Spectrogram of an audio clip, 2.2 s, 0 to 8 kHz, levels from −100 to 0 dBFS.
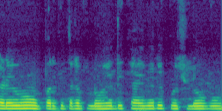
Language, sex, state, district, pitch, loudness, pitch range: Hindi, female, Uttar Pradesh, Varanasi, 200 Hz, -16 LUFS, 195-205 Hz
